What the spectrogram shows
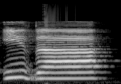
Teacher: ای کو جلد ادا کریں گے اور زا کو الف مدہ کرتے ہوئے ایک الف کے باقدر کھینچنا ہے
